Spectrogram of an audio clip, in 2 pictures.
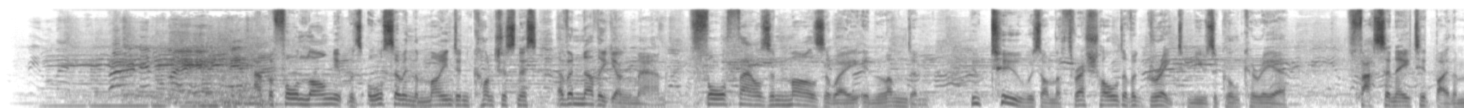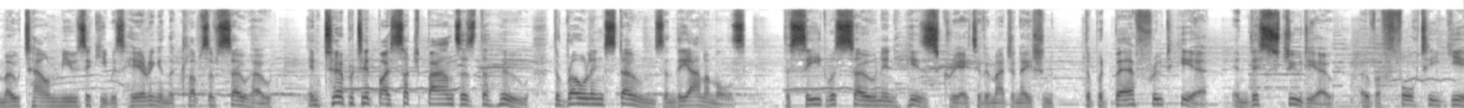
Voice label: Documentary; Motown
